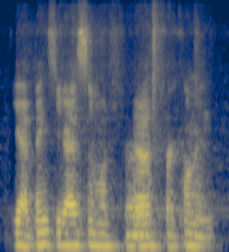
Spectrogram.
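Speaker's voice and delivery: sarcastic-sounding tone. Thanking the others for coming as the recording ends: sarcastic-sounding tone. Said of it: "Why you sound so sarcastic?".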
